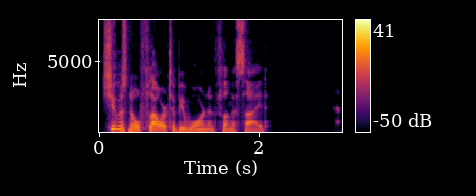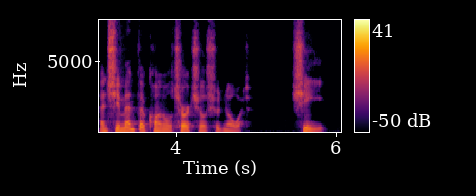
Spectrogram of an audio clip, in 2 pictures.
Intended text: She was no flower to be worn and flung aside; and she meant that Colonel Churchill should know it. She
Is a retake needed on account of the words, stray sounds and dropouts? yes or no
no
